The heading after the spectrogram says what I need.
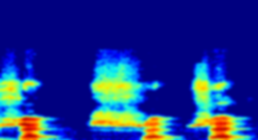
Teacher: जब वहां स्पर्श कर रही है तो जो वायु निकल रही है वो अवरुद्ध हो रही है, तो जैसे निकल रही है सीटी लग रही हो, श, श, श, इस तरह की ध्वनि आ रही है। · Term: तालव्य ध्वनि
